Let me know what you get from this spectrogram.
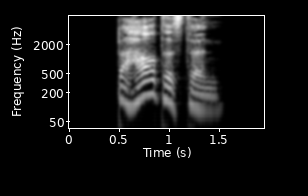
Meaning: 1. superlative degree of behaart 2. inflection of behaart: strong genitive masculine/neuter singular superlative degree
- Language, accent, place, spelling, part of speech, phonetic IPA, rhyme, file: German, Germany, Berlin, behaartesten, adjective, [bəˈhaːɐ̯təstn̩], -aːɐ̯təstn̩, De-behaartesten.ogg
